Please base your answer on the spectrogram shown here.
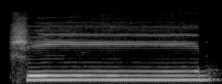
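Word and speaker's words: ش: আমরা যে অক্ষরটা শিখবো ওই একই জায়গায় জিহ্বার মধ্যখান থেকে উচ্চারণ হবে কিন্তু এখন শ্বাসা শব্দ করে উচ্চারণ হবে খেয়াল করতে হবে ওকে তিনটা নুক্তা হবে ঠিক আছে শিন তিন আলিফ টান হবে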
